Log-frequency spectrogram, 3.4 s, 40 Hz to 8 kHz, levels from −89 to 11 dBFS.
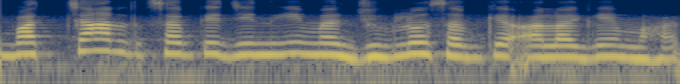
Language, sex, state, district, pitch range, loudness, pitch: Maithili, female, Bihar, Madhepura, 230-270 Hz, -16 LUFS, 255 Hz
